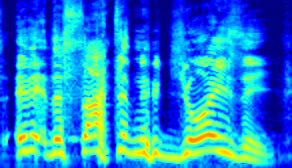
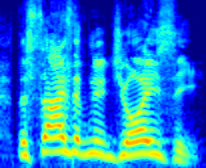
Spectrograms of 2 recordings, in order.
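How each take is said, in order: First: New Jersey accent, Jersey said like "Joysey", slow and high. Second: Said in the usual way. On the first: Shown as a demonstration. Pastor mocks the New Jersey accent for the congregation, slow and high. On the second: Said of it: "and they don't talk that way".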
